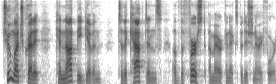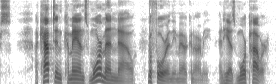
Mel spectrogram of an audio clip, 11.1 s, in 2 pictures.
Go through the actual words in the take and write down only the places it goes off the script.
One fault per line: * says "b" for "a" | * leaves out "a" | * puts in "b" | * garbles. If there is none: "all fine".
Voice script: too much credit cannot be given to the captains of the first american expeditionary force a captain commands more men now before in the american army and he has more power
all fine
